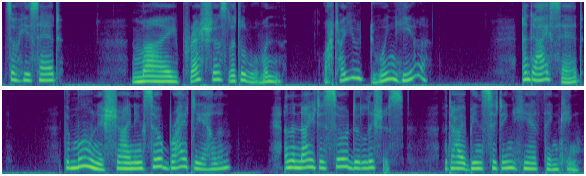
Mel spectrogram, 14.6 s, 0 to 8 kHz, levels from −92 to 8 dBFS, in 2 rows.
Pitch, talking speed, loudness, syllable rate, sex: 210 Hz, 145 wpm, -19 LUFS, 4.8 syllables/s, female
